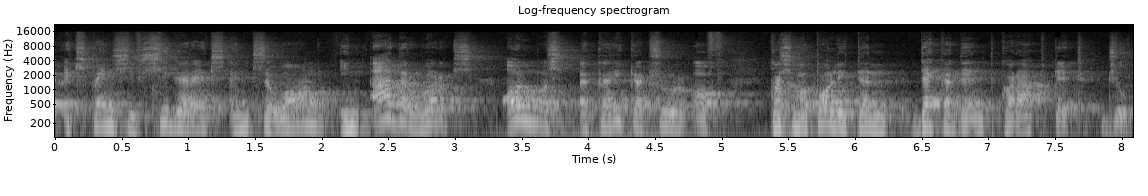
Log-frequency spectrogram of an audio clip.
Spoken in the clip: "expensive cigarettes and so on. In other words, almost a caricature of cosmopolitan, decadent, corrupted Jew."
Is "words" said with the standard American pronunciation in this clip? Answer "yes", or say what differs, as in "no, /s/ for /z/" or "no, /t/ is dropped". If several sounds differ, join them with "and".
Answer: no, /s/ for /z/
